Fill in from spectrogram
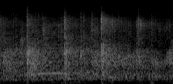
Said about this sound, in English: Thank you for the clap. I appreciate that one person.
